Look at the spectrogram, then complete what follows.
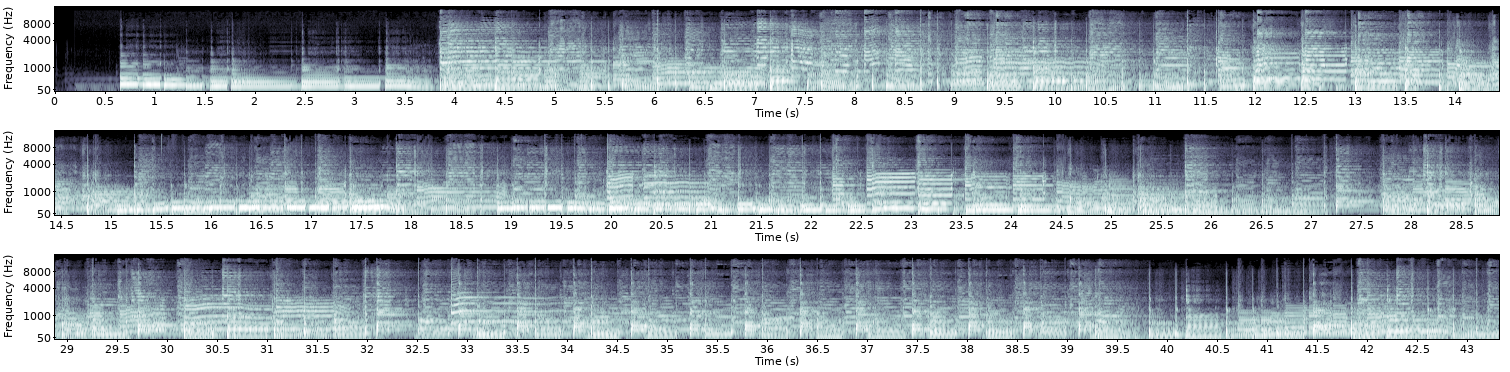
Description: viola improvision

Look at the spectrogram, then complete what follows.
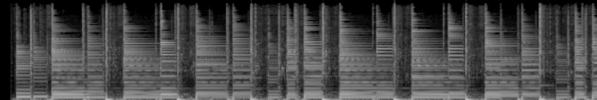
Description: sax alto; adeste fidelis

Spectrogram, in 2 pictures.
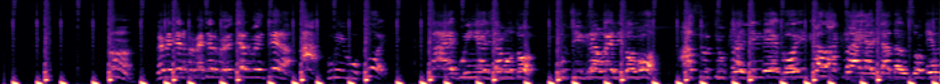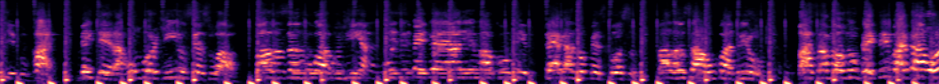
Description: funk

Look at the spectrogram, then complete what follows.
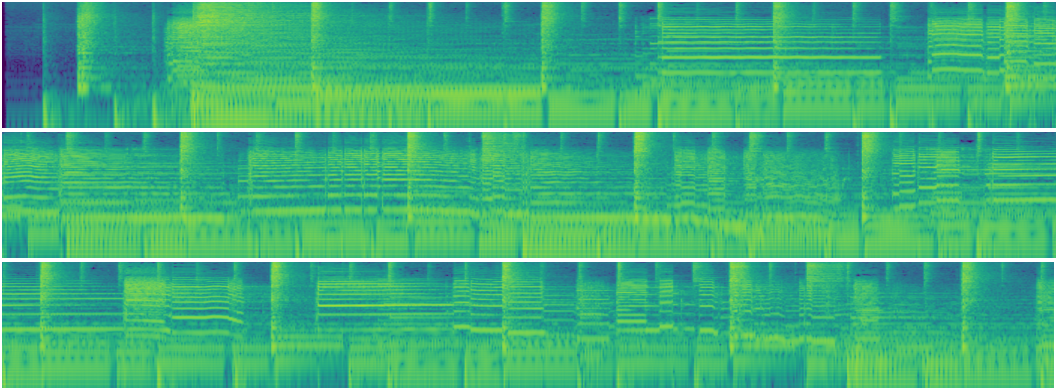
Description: blues

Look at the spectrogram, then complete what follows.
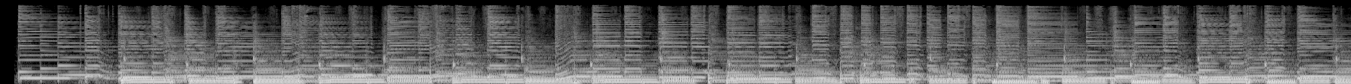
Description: Viola

